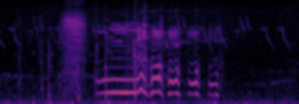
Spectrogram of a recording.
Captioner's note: sobbing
